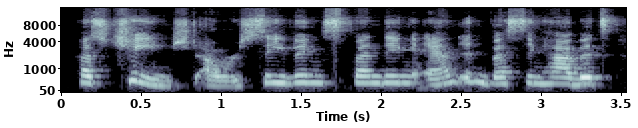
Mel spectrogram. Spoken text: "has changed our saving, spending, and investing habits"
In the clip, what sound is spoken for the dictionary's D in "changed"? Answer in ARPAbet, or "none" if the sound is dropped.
D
